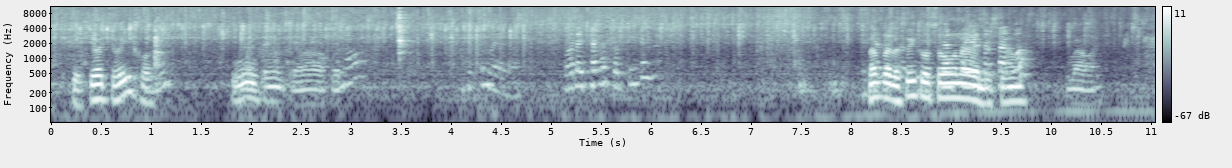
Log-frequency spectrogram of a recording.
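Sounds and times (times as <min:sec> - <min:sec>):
chicken sizzling in oil: 0:00.0 - 0:11.0.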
